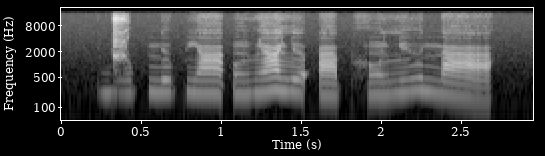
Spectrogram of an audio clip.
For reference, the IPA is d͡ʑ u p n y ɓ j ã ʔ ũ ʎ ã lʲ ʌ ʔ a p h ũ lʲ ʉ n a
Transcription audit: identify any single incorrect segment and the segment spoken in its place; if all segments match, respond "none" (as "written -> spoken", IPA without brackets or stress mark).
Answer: ɓ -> p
